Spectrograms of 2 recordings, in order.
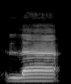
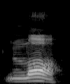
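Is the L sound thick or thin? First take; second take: thin; thick. First: The L is light and thin. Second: The L is dark and thick. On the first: The speaker calls it wrong. "we will not say la" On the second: The speaker calls it right. "We will pronounce the word law"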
